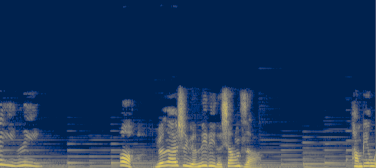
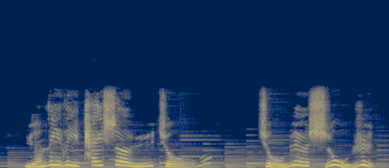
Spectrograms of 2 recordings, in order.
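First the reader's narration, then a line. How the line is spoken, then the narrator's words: Murmuring to himself. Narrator (Chinese): 他……喃喃自语的念道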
